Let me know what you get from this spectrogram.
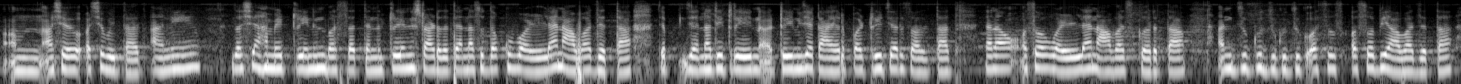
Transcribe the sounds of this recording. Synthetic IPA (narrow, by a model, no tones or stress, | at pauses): ə̰ɕeəɕẽɦojt̪at̪aɽ̃i | d͡zəɕeɦamiʈɾeninbəst̪at̪ːjanːaʈɾeniŋsʈaʈt̪at̪janːasud̪ʱːakʰuːbʋəɽljanaʋad͡zjet̪aad͡ʑanːat̪iʈɾenʈɾenid͡ʑaʈajəɾpəʈɾit͡ɕəɾt͡salt̪at̪ːjanːaə̰sɔʋəɽljanaʋad͡zkəɾt̪a | añid͡zuɡd͡zuɡud͡zuɡəsəəsɔbʱiːaʋad͡zjet̪a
